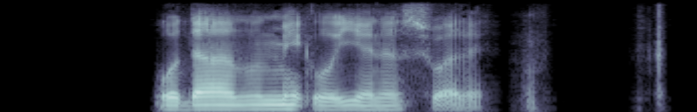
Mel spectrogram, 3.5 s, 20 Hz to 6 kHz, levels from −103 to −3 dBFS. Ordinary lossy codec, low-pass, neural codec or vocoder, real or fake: AAC, 48 kbps; 5.4 kHz; codec, 24 kHz, 0.9 kbps, WavTokenizer, small release; fake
